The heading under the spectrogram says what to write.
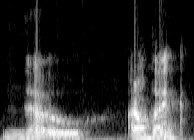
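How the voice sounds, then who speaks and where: A woman's voice: mid-range voice, monotone, drawn-out words, gravelly, fairly bright tone, dull audio. A woman co-hosting a podcast, chatting casually with blunt, sweary, brief reactions. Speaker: podcast co-host. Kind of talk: casual chat.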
